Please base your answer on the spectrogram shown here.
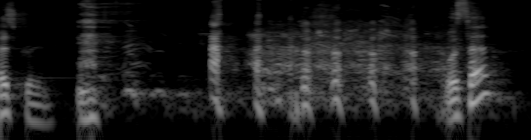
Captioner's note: laughs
